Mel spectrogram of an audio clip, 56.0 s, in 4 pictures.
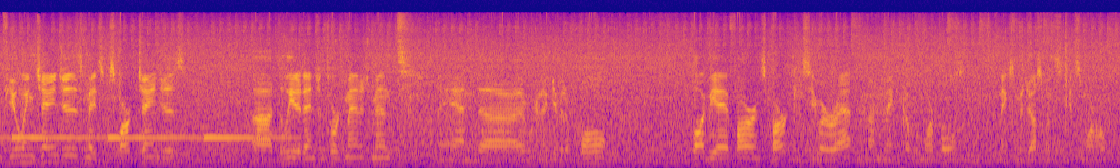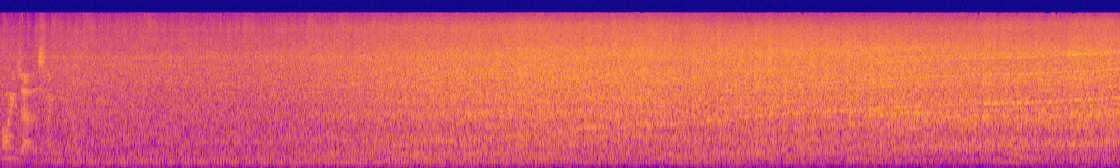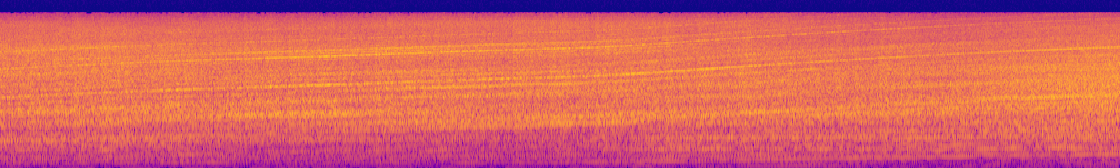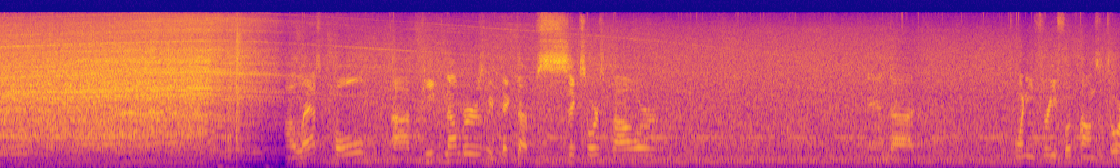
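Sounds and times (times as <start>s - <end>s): engine revving up: 0.0s - 7.6s, 10.6s - 56.0s.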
